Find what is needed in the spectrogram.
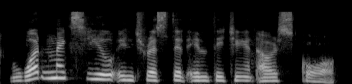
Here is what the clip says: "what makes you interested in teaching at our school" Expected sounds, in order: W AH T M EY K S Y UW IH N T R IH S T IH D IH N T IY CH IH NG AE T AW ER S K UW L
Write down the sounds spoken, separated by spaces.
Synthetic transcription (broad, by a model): W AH T M EY K S Y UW IH N T R IH S T IH D IH N T IY CH IH NG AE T AW ER S K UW L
